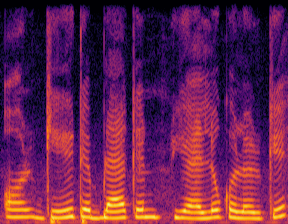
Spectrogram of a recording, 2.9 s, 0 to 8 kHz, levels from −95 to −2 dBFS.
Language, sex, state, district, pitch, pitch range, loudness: Hindi, female, Rajasthan, Jaipur, 250 Hz, 230-265 Hz, -13 LUFS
